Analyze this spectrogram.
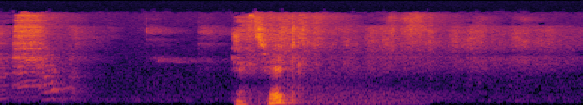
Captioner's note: tibetan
